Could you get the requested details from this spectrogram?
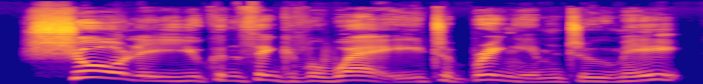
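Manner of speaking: lightly voiced commanding sea monster; a hint of a lordly demand; Leviathan demanding. A narrator's reading. Leviathan ordering the fishes, mildly commanding. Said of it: "demanded Leviathan".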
